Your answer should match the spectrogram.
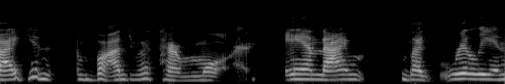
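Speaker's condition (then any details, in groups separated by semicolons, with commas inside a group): Brain injury from boulder; hit by boulder, multiple brain surgeries, uses wheelchair; about 10 years since injury, initial coma, ongoing therapy; initially unintelligible, improved with practice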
